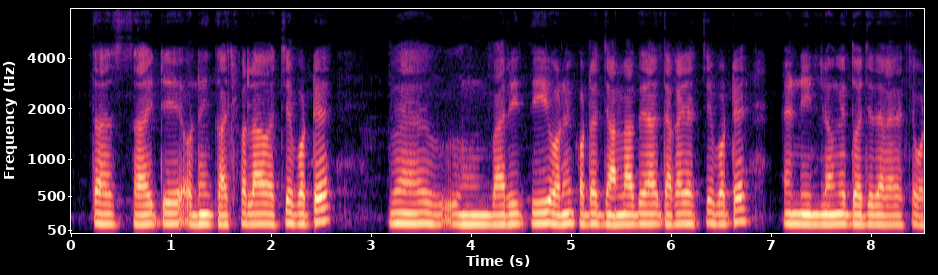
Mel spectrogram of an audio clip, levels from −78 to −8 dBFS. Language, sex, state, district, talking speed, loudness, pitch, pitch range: Bengali, male, West Bengal, Jhargram, 150 wpm, -15 LUFS, 135 Hz, 130-140 Hz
